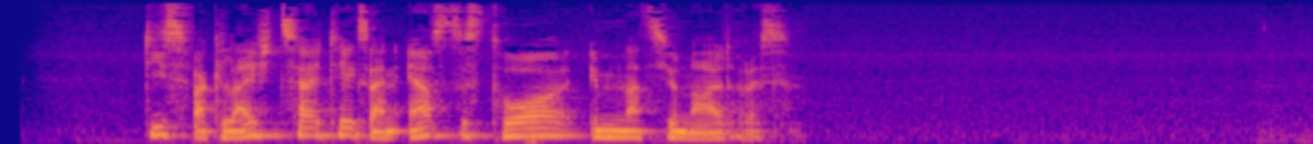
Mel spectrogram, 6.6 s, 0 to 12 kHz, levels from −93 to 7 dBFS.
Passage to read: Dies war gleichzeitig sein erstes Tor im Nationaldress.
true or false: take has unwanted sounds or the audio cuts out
false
